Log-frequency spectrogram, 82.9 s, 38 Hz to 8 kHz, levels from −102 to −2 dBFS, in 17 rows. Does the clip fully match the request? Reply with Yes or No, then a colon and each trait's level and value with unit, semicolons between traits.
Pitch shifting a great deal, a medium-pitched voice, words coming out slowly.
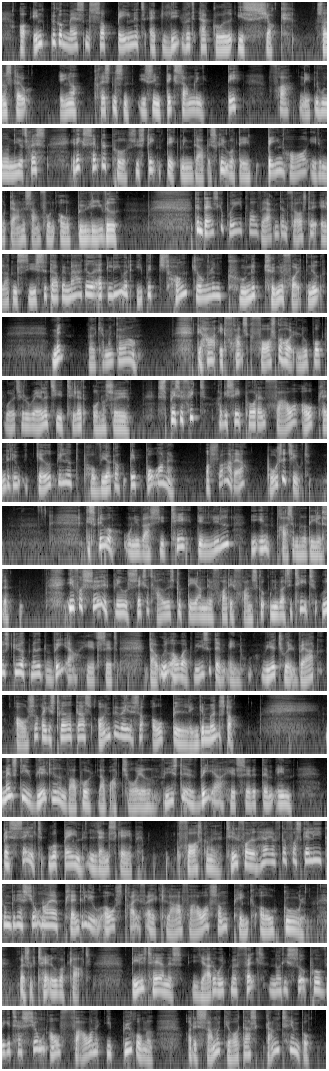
Yes: wide, 7.2 semitones; medium, 145 Hz; slow, 130 wpm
